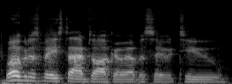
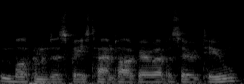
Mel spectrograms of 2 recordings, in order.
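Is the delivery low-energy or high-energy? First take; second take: high-energy; low-energy. First: It is said with high energy. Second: It is said with low energy.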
